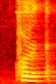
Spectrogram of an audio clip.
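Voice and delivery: high, loud croak; toad croak. A narrator's reading. Toad saying good night, loud croak.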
